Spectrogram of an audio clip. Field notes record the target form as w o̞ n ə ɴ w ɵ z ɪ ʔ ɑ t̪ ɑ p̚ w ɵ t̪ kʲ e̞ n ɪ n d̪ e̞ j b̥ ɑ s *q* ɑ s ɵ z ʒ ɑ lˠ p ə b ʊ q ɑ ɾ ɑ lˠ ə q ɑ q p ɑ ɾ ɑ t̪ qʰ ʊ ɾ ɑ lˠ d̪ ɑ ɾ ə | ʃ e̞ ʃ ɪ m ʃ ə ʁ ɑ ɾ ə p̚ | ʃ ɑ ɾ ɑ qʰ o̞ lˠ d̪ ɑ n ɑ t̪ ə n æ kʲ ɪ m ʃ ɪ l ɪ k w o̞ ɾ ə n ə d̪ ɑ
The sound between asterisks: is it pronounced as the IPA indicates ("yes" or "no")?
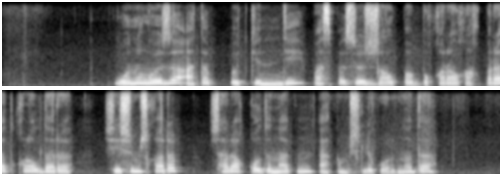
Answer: no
